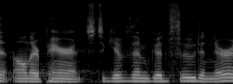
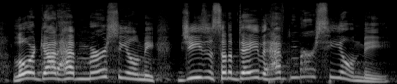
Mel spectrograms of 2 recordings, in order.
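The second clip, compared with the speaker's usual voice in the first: higher, louder plea, slowing at the end; shouting for mercy; 7 semitones higher, 6 dB louder than usual. Retold or imitated. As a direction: call out desperately to Jesus. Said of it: "he shouts and cries out".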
